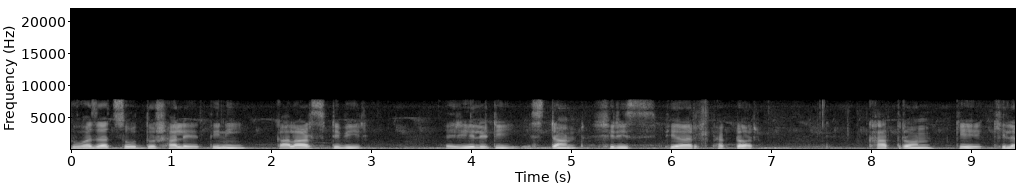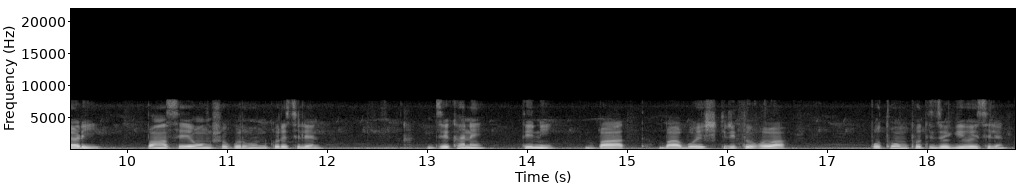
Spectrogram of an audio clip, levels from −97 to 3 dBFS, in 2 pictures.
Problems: constant background noise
